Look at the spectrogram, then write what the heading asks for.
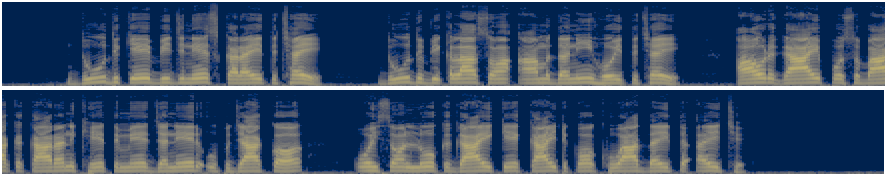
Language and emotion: Maithili, neutral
